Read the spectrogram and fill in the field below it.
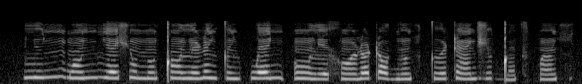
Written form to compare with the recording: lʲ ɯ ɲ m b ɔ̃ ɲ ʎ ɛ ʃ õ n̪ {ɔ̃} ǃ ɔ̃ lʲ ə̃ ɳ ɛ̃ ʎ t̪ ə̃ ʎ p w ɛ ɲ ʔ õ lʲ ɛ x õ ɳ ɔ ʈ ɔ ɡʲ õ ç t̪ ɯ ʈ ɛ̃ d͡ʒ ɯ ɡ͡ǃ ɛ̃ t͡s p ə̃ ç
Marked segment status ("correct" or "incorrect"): incorrect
